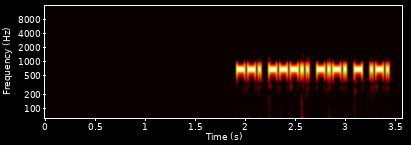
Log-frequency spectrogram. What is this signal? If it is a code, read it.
Morse code, heard as a keyed tone, about 44 wpm, 700 Hz. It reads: G8CTR
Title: DXCC-100 Call Signs - 5 Characters - 45wpm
